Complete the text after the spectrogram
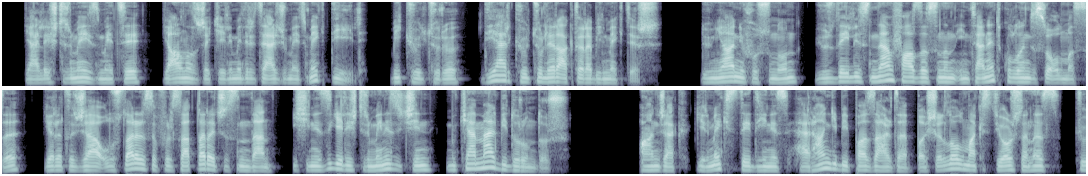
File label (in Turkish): turkish male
